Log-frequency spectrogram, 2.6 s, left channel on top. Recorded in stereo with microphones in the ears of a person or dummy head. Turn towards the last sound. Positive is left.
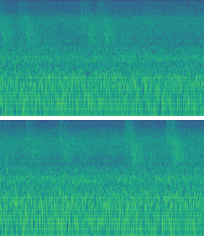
No sound to turn to.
